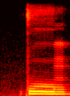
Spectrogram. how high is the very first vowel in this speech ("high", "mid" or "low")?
high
